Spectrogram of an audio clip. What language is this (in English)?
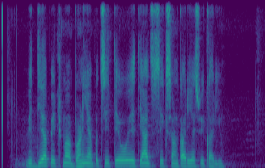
Gujarati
